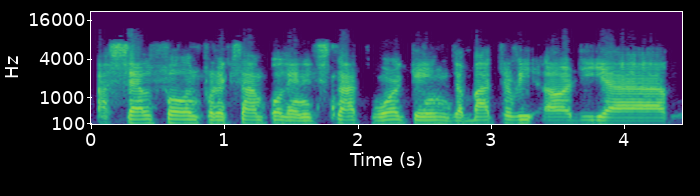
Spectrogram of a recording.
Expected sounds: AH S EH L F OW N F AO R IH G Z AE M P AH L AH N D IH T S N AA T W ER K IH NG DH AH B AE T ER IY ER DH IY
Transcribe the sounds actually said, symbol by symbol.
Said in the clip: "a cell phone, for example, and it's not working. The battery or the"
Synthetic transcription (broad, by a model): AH S EH L F OW N F AO R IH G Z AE M P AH L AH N IH T S N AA T W ER K IH NG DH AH B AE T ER IY ER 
